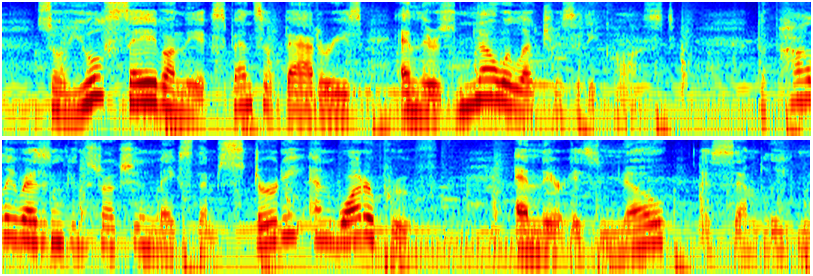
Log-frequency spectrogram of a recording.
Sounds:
Speech, Music

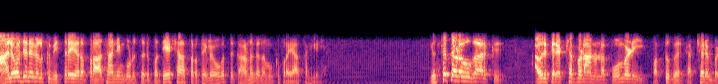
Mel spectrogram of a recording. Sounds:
man speaking, Speech, monologue

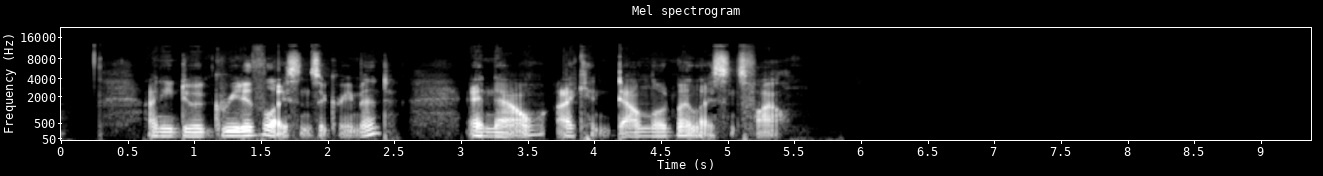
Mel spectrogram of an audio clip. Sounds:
inside a small room, Speech

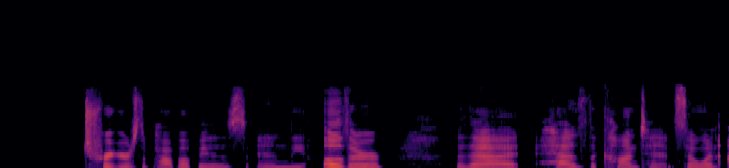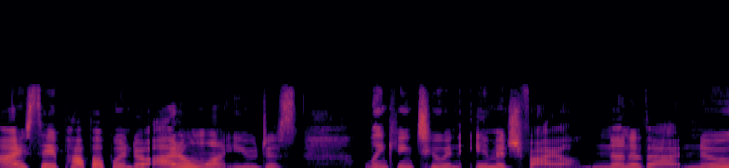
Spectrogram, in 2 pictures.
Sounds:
Speech

